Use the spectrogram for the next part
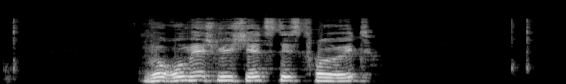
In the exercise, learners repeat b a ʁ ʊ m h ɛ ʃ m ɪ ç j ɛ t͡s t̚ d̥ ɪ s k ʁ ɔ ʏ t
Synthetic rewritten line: v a ʁ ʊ m h ɛ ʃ m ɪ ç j ɛ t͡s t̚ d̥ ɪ s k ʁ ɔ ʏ t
